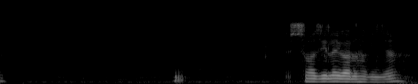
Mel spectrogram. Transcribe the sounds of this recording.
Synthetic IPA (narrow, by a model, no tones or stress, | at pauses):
sʌd͡zilajɡʌrnusʌkint͡sʰʌ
